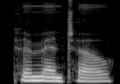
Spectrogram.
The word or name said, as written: pimento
